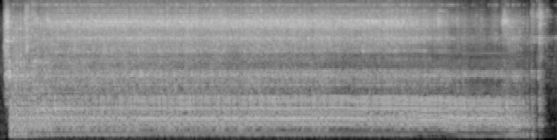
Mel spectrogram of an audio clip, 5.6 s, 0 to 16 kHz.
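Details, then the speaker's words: Homelite XL-903 chainsaw, test run after repairs: holds one flat buzzing speed with no rise or fall, no throttle response, then dies; runs only on full choke, fuel starvation, fuel filter partially out of fuel. "It should be pulling fuel like crazy. That's running on full choke."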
